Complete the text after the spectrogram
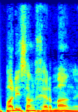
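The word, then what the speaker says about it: Paris Saint-Germain: Una cosita solo, es París Saint Germain, ¿eh? que lo, habéis pronunciado mal.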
